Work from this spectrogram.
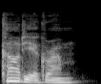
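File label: "cardiogram", British English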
